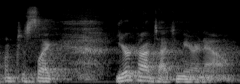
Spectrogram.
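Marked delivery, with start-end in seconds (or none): 1.2-2.3 low, controlled command; firm and low, no need to yell; backbone without yelling. Shown as a demonstration. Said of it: "I'm not yelling at the fucking person".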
